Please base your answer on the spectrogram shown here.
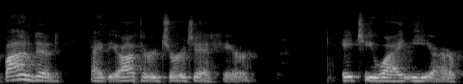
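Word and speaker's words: Heyer: that we were bonded by the author georgette hair h-e-y-e-r pronunciation and you pronounced it just like i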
